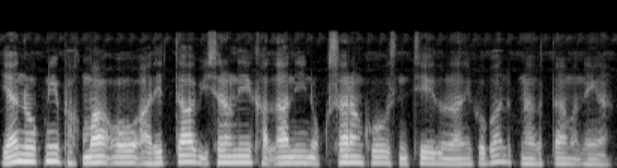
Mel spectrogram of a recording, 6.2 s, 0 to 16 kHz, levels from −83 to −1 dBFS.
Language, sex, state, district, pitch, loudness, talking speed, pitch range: Garo, male, Meghalaya, South Garo Hills, 125 Hz, -19 LUFS, 115 wpm, 115-135 Hz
